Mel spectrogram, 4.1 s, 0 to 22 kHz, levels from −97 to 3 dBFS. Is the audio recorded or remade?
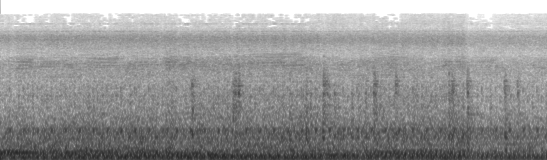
recorded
